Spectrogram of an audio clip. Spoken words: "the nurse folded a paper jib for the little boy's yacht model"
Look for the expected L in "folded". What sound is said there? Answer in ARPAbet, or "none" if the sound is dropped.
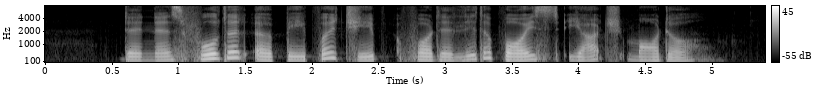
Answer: L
